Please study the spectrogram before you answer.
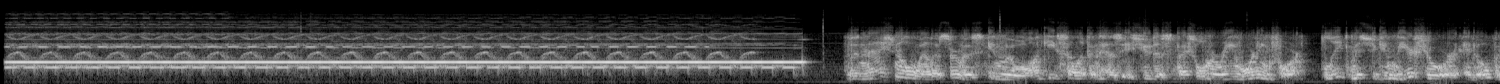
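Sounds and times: warbling siren: 0.1s - 8.2s
steady warning alarm tone: 0.1s - 9.7s.

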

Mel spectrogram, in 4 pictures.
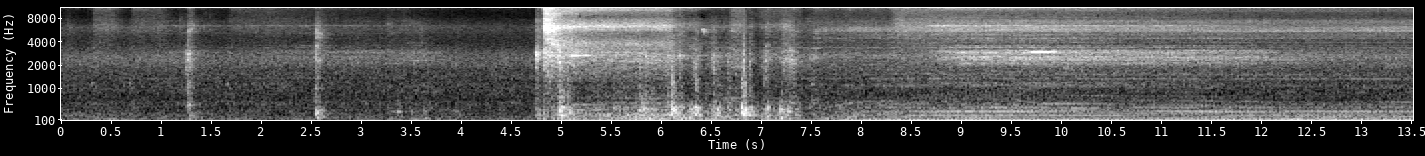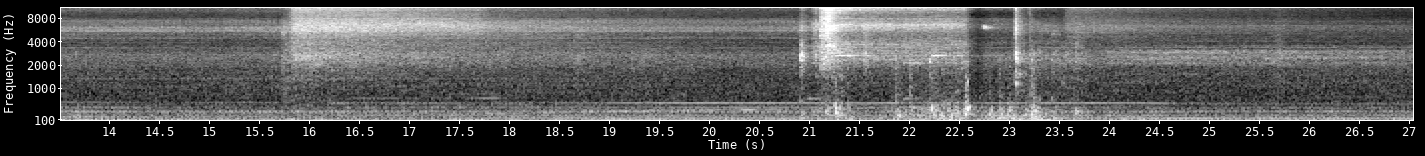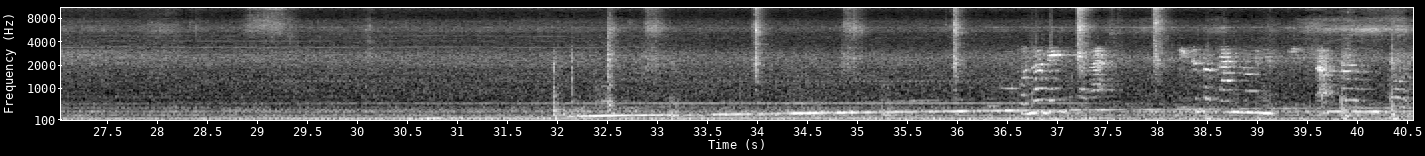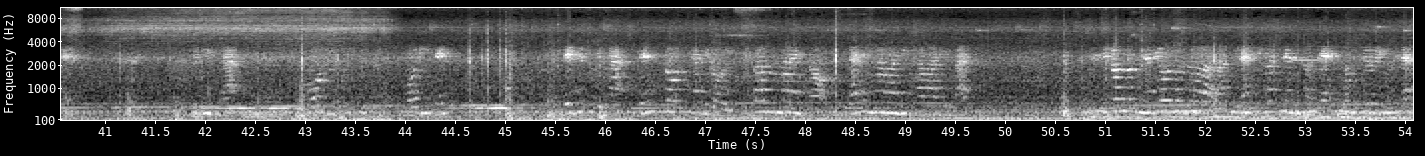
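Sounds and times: train clattering on track: 0.0s - 28.5s, 29.2s - 54.0s
train humming: 0.0s - 54.0s.

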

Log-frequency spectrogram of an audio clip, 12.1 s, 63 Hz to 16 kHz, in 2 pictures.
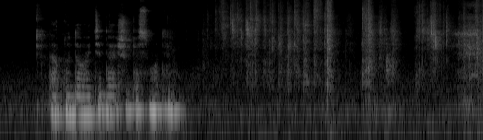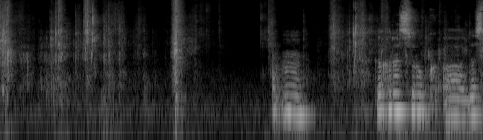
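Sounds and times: packaging crinkling and rustling: 2.5s - 12.0s
packaging ripping: 2.5s - 12.0s.

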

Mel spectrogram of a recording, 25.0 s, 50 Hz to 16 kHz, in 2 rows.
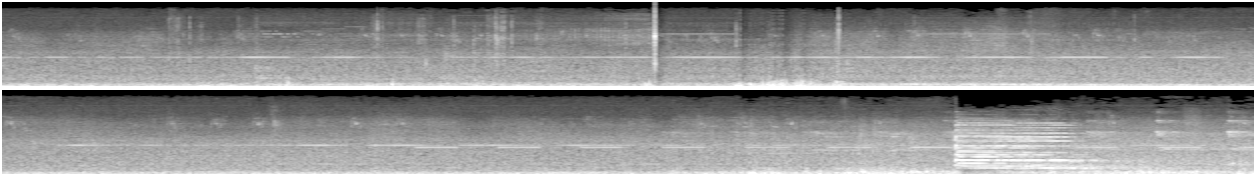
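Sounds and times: crossing warning bell beeping: 0.0s - 25.0s
lower alternating beep: 0.4s - 4.2s, 4.8s - 12.3s, 15.2s - 22.1s.

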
